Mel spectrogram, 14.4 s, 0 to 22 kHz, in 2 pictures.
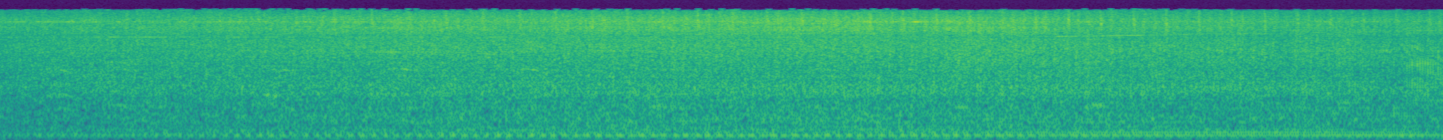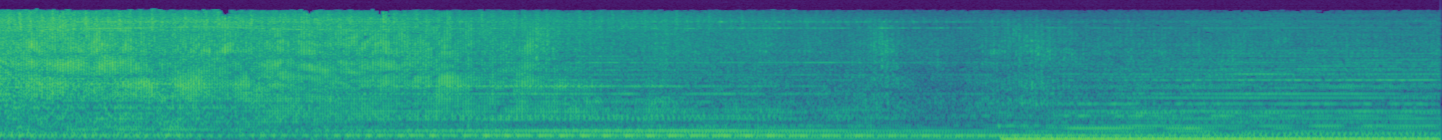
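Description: Loud, steady propeller drone from the engines of a 74-passenger flying boat in flight on a transatlantic route to New York, with a dense harmonic hum throughout and a heavier low rumble swelling in the final seconds.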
